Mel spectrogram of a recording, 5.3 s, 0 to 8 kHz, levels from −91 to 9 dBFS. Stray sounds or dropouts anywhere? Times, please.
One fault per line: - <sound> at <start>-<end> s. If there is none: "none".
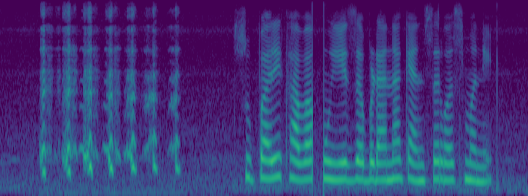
- laugh at 0.4-1.9 s
- dropout at 3.1-3.2 s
